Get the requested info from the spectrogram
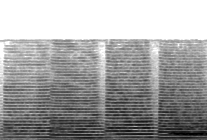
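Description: Police car siren sounding: a steady horn-like tone that steps to a new pitch twice and warbles briefly near the end.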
